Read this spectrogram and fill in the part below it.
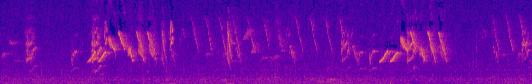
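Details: Tui Tui Zel Zel style song of a double-collared seedeater, meant for teaching young birds: two bursts of rapid, high, sharp whistled notes about six seconds apart, with quieter chips between them.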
